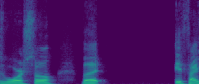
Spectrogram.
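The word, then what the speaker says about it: Walsall: going with that route I'm not going to pronounce it like an American I'm gonna pronounce it with the full yam yam and go warsal yeah I'm we can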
